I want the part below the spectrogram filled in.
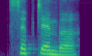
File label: "September", Indian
